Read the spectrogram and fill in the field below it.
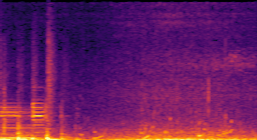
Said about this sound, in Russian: Рыбаки прыгнули в лодку и оттолкнулись от берега.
